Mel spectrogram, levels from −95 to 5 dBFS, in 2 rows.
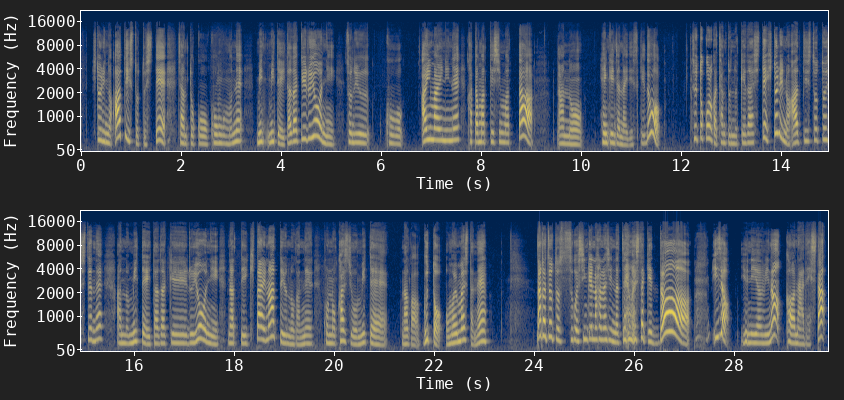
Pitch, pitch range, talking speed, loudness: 255 Hz, 230-325 Hz, 355 characters per minute, -18 LUFS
